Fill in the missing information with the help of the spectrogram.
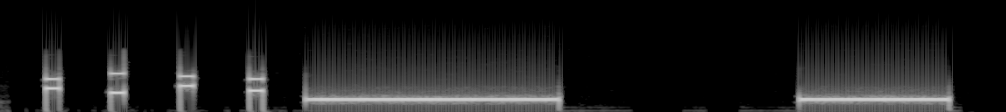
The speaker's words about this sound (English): I'm going to dial her dad's phone number and let you make your Awkward Tuesday phone call. Here we go.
